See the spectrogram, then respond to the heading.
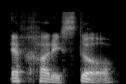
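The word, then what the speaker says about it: ευχαριστώ: It's efcharisto. And Mhm. efcharisto, when you read it, it looks like it's spelled with an EU. And so I thought, oh, it's like EUX would look like to us, Efcharisto.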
